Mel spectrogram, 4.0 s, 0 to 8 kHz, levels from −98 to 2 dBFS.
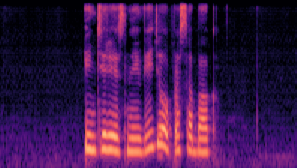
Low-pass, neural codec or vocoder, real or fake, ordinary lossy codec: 7.2 kHz; codec, 16 kHz, 8 kbps, FreqCodec, smaller model; fake; none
